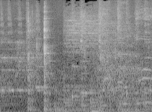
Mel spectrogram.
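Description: Background music, with a few light clinks of a spoon against a small glass container as baking soda is scooped out; the clearest clink comes about two-thirds of a second in.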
